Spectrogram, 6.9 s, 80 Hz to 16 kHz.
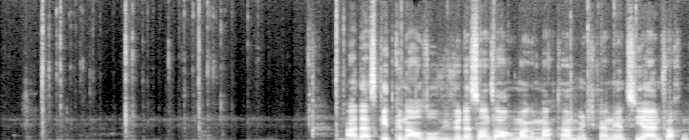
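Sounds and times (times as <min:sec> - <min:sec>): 
typing math notation on a computer keyboard: 0:00.2 - 0:02.6
speech: 0:03.4 - 0:06.8.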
